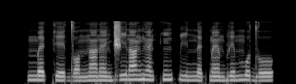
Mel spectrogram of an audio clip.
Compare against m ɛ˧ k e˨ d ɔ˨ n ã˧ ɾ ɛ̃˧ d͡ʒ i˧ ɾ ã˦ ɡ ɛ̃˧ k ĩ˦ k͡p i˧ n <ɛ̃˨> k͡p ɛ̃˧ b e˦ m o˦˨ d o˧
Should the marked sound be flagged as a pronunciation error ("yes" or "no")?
yes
